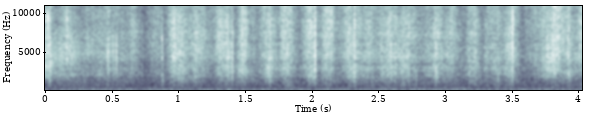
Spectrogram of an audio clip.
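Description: An isopropyl alcohol wipe rubbing across a laptop GPU die in quick, repeated strokes, scrubbing off old dried thermal compound residue.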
